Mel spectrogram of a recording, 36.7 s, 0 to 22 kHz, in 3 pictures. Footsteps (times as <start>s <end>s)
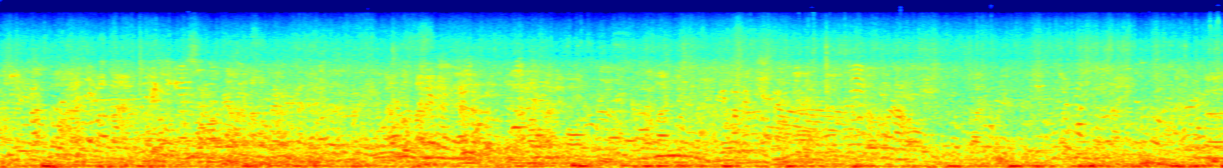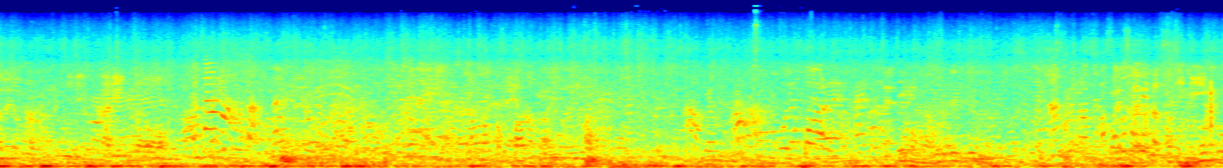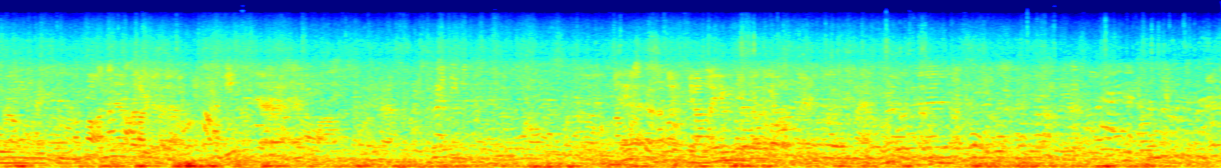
5.7s 29.6s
